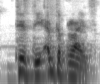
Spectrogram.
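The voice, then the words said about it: Imitated Russian-accented character voice. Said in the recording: “I can't do Chekhov's voice. ... butcher the Russian language ... openly mocking the Russians ... I'm doing a Walter Koenig impression.”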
